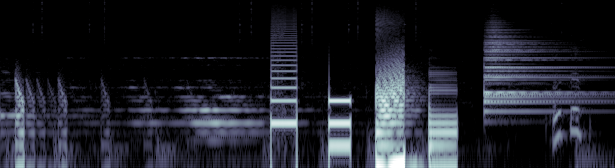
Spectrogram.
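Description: Preview notes from FL Studio's stock synth plugins, played one after another with a different tone each time. Short plucked notes come first, then several louder chords, and a last note near the end is held and fades away.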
